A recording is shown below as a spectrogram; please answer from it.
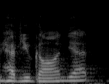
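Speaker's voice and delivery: put-on grandmotherly old woman's voice. Retelling how a friend asked about the bathroom: imitating a grandma asking. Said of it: "like your grandma asks you".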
